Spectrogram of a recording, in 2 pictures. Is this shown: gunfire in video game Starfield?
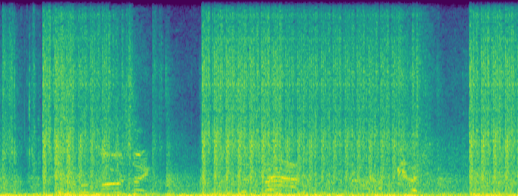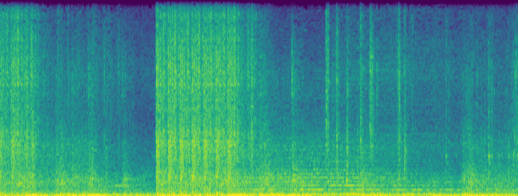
yes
